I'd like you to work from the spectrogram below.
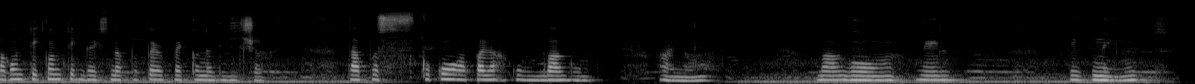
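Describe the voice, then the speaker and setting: The speech moves at a very slow pace, broken by long, frequent pauses. The pitch swings very widely. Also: woman, fairly low pitch for a woman. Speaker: beauty vlogger. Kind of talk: casual tutorial vlog. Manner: deliberately loud.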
